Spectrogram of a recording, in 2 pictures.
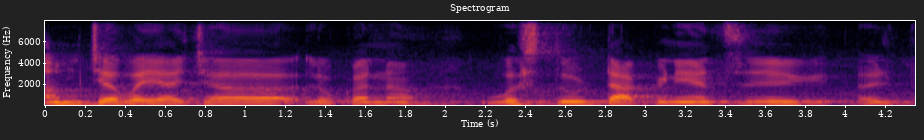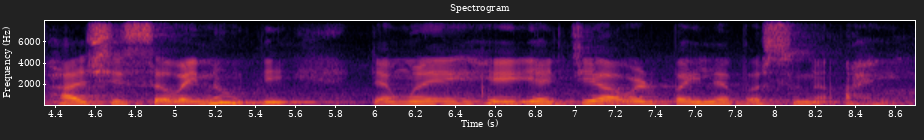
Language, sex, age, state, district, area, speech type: Marathi, female, 60+, Maharashtra, Pune, urban, spontaneous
